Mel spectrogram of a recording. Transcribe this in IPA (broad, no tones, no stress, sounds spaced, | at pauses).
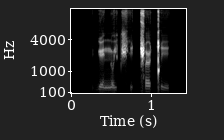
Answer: ɠ e n o j t͡ʃʰ i ǁ œ ǃ i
